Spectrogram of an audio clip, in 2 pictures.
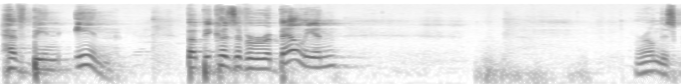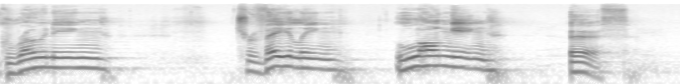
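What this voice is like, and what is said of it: Loud, shouting delivery. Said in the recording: “I'm sorry I'm shouting. I'm a shouter as well.”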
